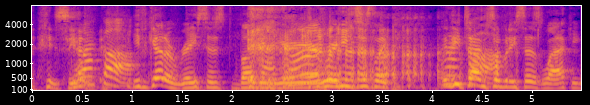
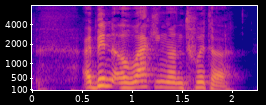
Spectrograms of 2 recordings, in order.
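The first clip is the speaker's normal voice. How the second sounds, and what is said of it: Put-on stereotyped Asian accent. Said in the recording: “you hear it in a racist Asian accent.”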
